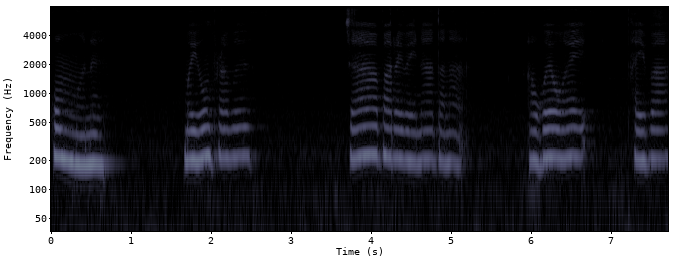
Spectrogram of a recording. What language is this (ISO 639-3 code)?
brx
